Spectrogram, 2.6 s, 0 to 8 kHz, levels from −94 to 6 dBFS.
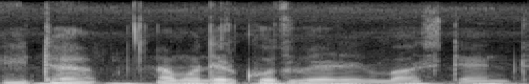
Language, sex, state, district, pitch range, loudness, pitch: Bengali, male, West Bengal, Cooch Behar, 115-125 Hz, -17 LUFS, 120 Hz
